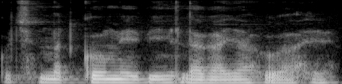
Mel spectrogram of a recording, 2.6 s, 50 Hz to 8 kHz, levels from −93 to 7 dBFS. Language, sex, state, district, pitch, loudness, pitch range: Hindi, male, Arunachal Pradesh, Papum Pare, 110 Hz, -16 LUFS, 105-115 Hz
